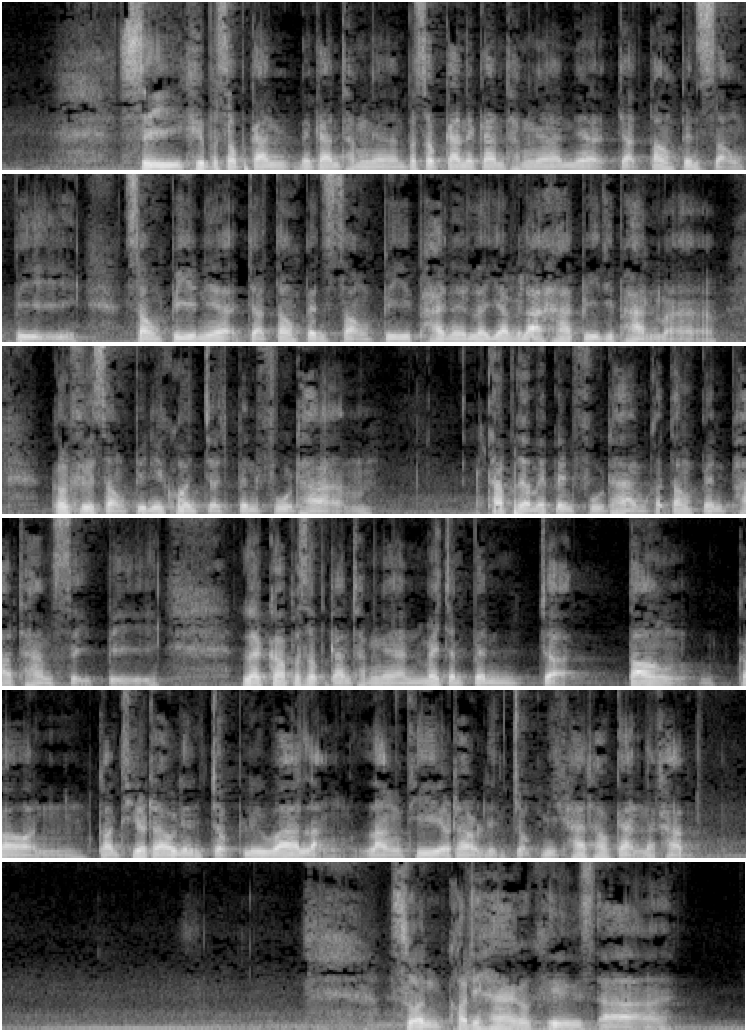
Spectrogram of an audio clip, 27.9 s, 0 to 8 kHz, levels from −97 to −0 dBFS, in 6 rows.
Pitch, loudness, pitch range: 110 Hz, -21 LUFS, 105-120 Hz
